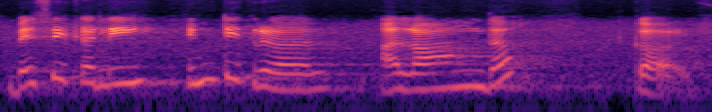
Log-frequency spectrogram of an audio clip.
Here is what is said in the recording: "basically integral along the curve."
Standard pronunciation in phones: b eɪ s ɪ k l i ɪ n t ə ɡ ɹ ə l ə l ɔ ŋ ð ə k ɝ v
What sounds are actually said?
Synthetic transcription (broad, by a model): b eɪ s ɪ k l i ɪ n t ə ɡ ɹ ə l ə l ɔ ŋ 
